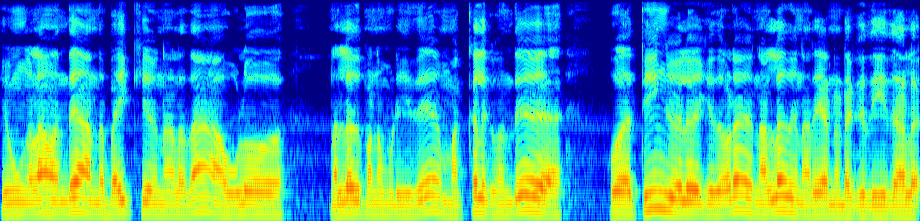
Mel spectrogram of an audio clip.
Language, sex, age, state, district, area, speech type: Tamil, male, 30-45, Tamil Nadu, Cuddalore, urban, spontaneous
